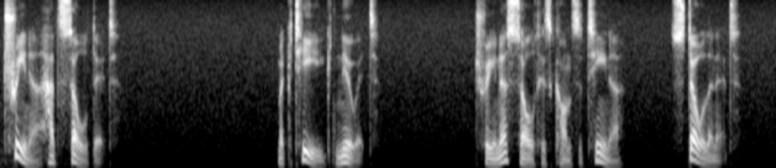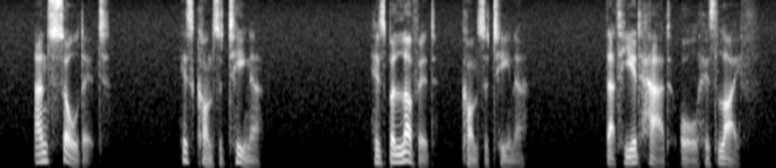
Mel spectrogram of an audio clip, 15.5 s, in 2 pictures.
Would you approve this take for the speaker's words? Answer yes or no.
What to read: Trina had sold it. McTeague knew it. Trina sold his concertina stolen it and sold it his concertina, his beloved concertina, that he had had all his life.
yes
